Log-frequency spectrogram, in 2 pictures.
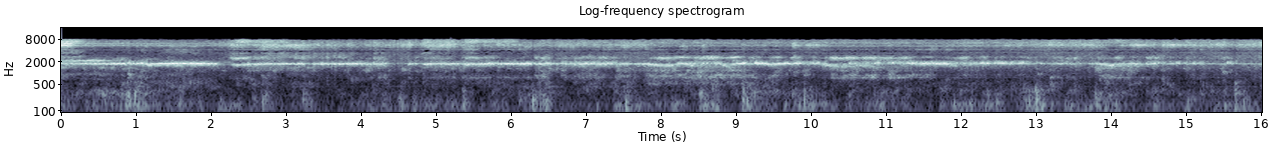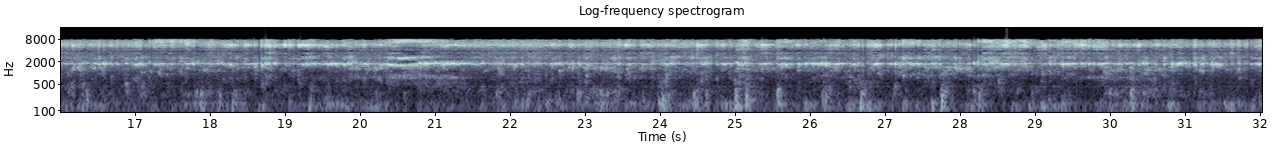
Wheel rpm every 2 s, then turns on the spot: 220, 230, 230, 230, 230, 220, 230, 240, 230, 230, 230, 230, 230, 230, 230, 230.
none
